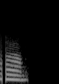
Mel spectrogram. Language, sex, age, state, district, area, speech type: Malayalam, female, 30-45, Kerala, Idukki, rural, conversation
